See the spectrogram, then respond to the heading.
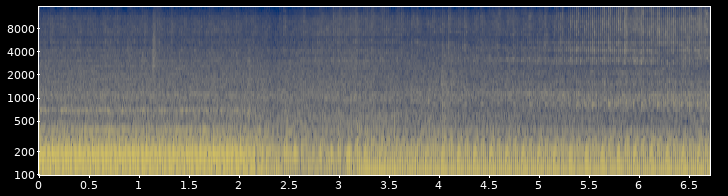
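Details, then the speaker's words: Rebuilt Porsche 928 V8 after oil change to better oil: deep even drone dipping as revs drop, then settling to a smooth steady run; the constant valve tick from before the oil change is gone. "not a complicated thing to do I know but wow does that engine sound smoother before I had the tick tick tick tick all the time from one of the the valves"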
